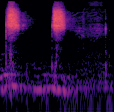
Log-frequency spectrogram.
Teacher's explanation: a sequência de segmento T e S devem ser interpretada como uma unidade que será transcrita fonemicamente como um segmento africado alveolar, tss, tss, o qual conta como uma unidade consonantal.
